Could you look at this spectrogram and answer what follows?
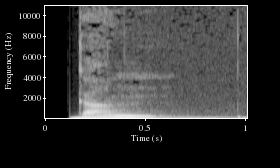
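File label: "gan", Chinese, tone 1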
